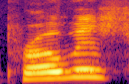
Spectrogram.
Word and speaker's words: Provis: So then you started uh how do you pronounce it? Provis.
